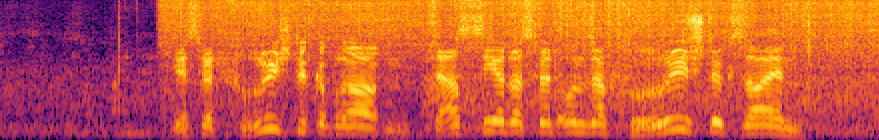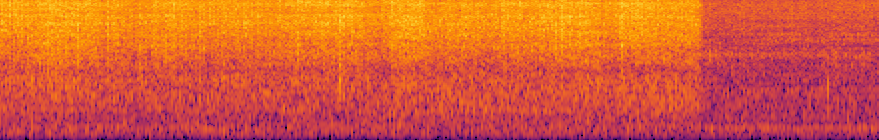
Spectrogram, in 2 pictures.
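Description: Sausages sizzle on a small grill.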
